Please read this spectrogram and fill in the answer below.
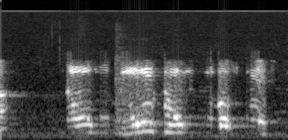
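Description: A man's voice over a telephone line, narrow and thin, speaking in short phrases after a half-second pause.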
